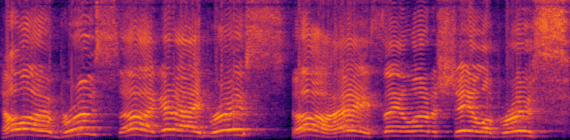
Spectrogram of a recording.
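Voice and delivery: very loud, booming, very high, full comedy-troupe voice. Retelling a bit done in an improv course: Monty Python sketch imitation. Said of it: "an imitation of an old Monty Python bit".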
